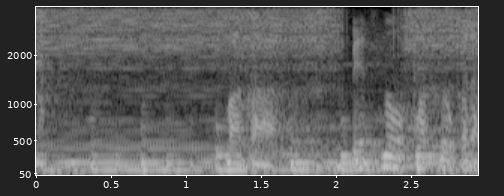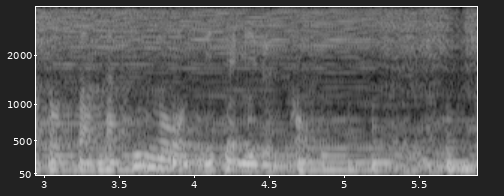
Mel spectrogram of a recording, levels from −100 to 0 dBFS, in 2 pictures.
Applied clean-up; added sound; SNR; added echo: none; Guitar; 5 dB; reverberation time 0.9 s.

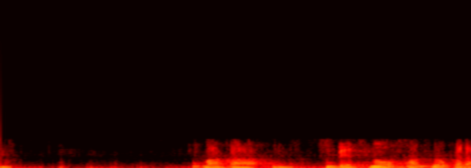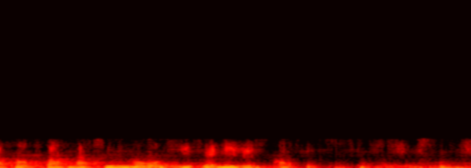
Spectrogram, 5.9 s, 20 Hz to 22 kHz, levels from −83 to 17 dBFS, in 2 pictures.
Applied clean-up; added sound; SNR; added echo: neural separator model SepFormer DNS4.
